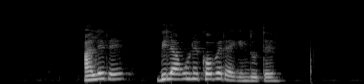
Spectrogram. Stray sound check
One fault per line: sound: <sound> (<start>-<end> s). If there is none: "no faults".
no faults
